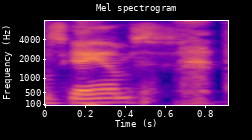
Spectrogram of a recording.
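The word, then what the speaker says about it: Wambsgans: Tom Wamsgams? – That's it.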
